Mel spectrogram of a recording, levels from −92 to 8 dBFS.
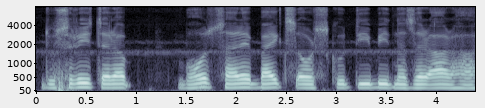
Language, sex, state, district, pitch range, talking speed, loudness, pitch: Hindi, male, Arunachal Pradesh, Lower Dibang Valley, 130-135 Hz, 165 wpm, -13 LUFS, 135 Hz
